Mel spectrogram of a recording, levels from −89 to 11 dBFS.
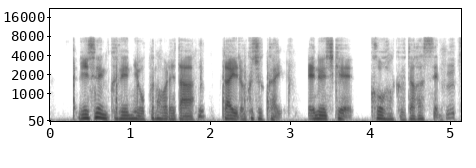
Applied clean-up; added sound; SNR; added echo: neural diffusion model UNIVERSE++.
